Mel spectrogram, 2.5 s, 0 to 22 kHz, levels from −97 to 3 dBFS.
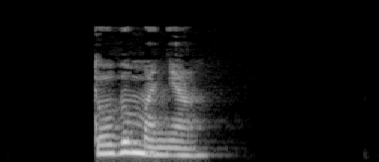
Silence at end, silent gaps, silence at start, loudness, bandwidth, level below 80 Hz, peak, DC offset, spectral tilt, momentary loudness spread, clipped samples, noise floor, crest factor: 1.15 s; none; 0.65 s; -20 LUFS; 11.5 kHz; -72 dBFS; -6 dBFS; under 0.1%; -7 dB/octave; 12 LU; under 0.1%; under -90 dBFS; 18 dB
